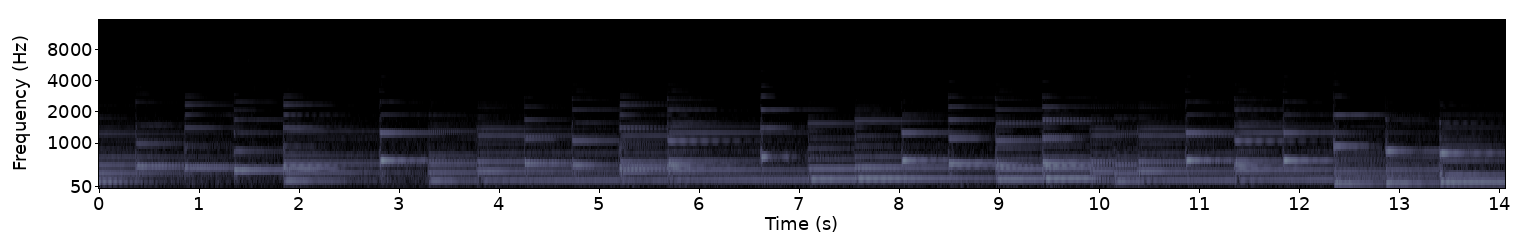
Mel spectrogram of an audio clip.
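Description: Background piano music: a slow, gentle melody of single struck notes, about two a second, over sustained lower notes.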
